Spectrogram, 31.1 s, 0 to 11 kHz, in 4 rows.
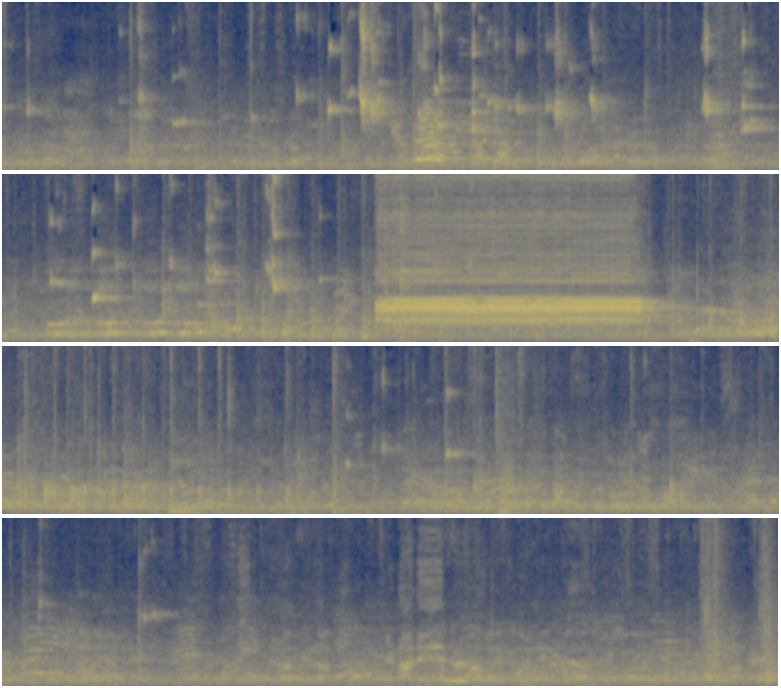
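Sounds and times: sneaker squeaks: 0:00.0 - 0:06.2, 0:06.9 - 0:12.0, 0:18.8 - 0:20.2, 0:24.6 - 0:25.1
loud scoreboard buzzer: 0:11.5 - 0:14.6.

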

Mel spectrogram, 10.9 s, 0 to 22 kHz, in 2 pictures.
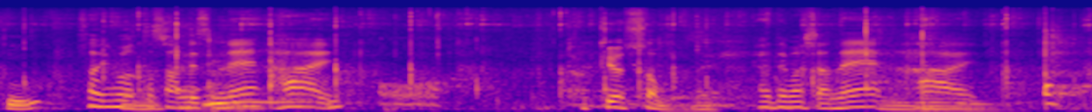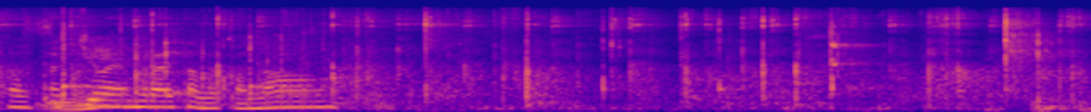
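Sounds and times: table tennis balls clicking: 0:00.0 - 0:10.9.

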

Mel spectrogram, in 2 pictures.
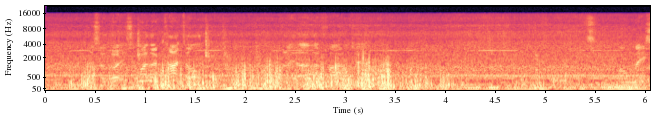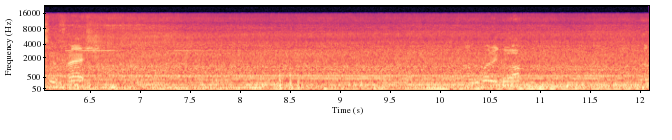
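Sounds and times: reversing alarm beep: 0:00.2 - 0:08.2.

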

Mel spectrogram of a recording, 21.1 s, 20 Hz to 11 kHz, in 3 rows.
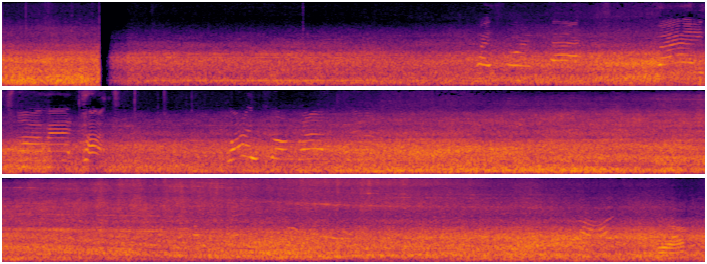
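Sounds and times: jet airliner roaring overhead: 0:00.0 - 0:21.0.

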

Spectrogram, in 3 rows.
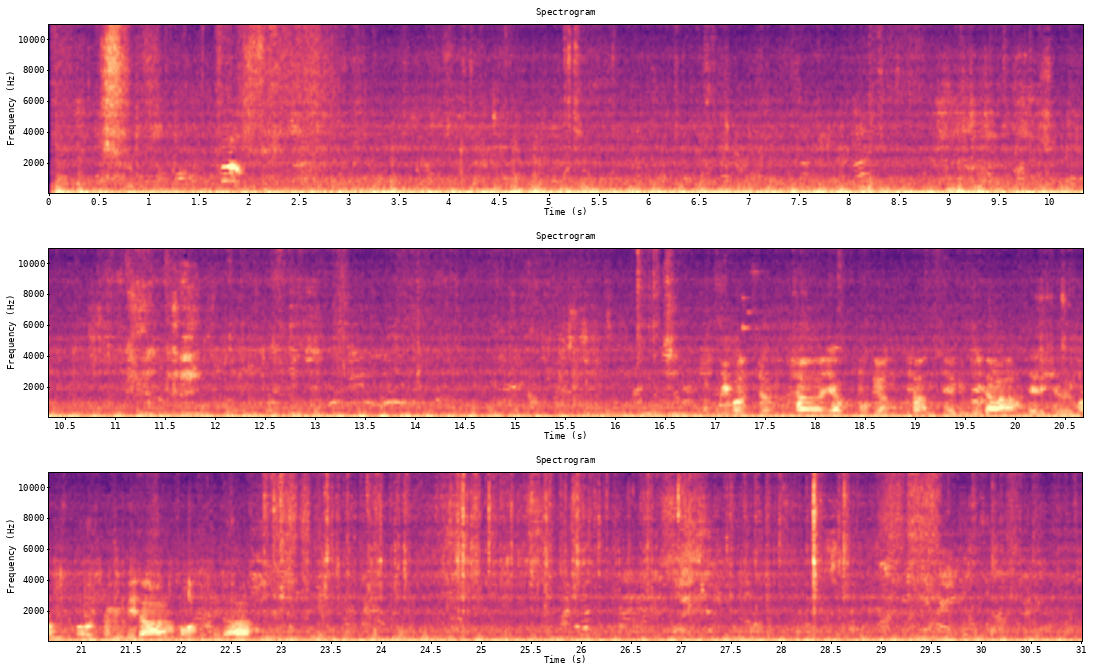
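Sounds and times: passenger train rumbling: 0:00.0 - 0:31.0.

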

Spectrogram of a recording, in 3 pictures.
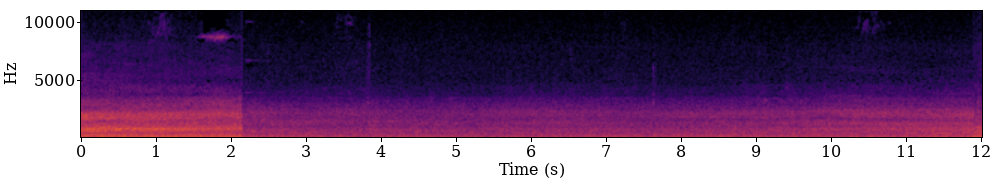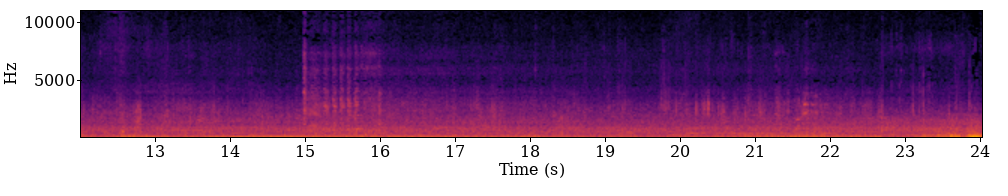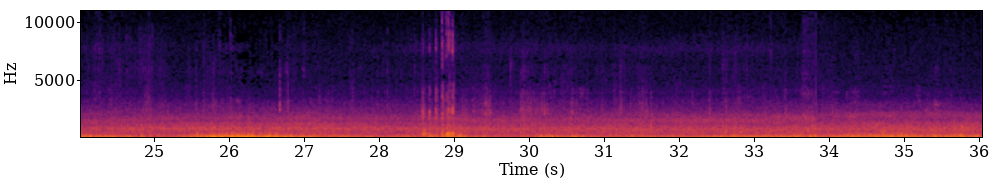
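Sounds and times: distant city noise: 0:00.0 - 0:36.0
low rumble of road traffic: 0:00.0 - 0:36.0.

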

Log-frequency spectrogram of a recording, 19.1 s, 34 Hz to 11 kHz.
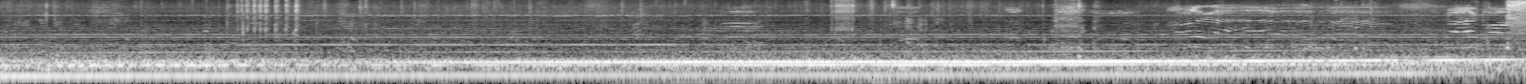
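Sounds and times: aircraft cabin drone: 0:00.0 - 0:19.0.

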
